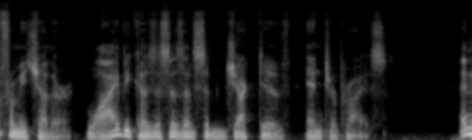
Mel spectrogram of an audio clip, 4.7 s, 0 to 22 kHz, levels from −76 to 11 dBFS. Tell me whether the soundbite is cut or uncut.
cut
